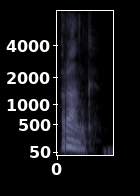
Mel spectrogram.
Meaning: rank, grade, degree, class
- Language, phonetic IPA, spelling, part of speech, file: Russian, [rank], ранг, noun, Ru-ранг.ogg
